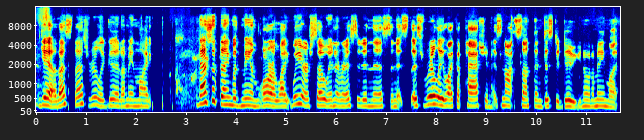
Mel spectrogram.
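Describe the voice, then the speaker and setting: A woman's voice: on the high side, steady tone, moderate pace, no echo. A woman hosting a podcast, eager and casual, often saying "like" and "you know what I mean". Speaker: podcast host. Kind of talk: casual interview chat.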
